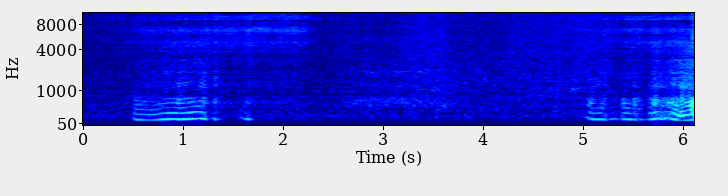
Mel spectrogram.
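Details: Snoring from someone asleep: two rattling snores on the breath in, about four seconds apart, with quiet breathing in between.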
